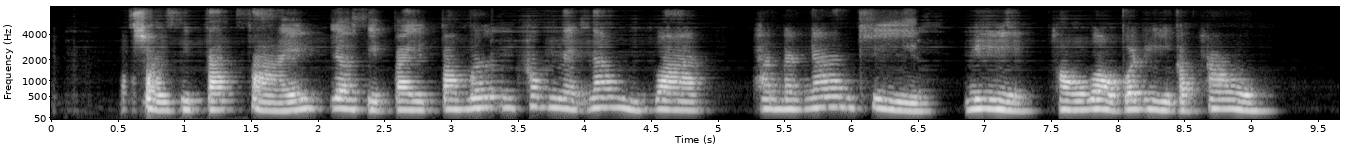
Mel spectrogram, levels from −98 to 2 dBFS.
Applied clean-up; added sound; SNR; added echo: neural mask model DeepFilterNet 3.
